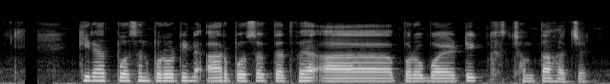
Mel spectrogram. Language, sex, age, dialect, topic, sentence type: Magahi, male, 18-24, Northeastern/Surjapuri, agriculture, statement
